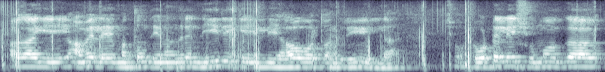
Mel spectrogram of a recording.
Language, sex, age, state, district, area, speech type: Kannada, male, 60+, Karnataka, Shimoga, rural, spontaneous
